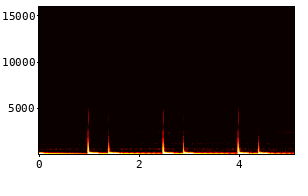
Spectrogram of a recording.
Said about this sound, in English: my heartbeat pounding in my ears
